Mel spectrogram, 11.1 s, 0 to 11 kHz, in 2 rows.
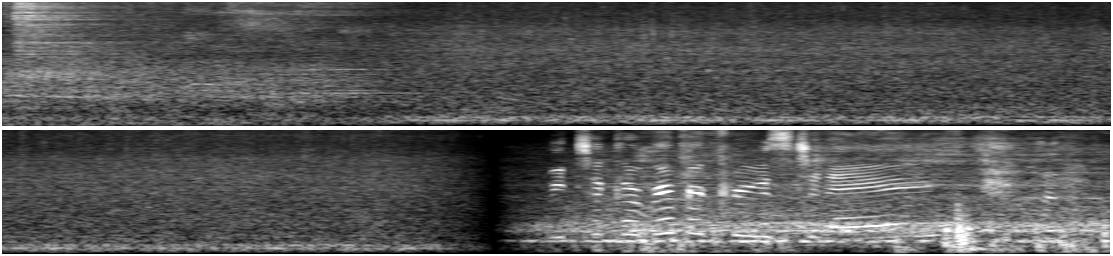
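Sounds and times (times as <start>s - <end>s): boat engine drone: 0.0s - 11.0s
wind and water rushing: 0.0s - 11.0s.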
